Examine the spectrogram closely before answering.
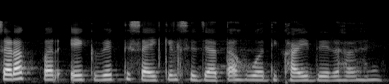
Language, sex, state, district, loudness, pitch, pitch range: Hindi, female, Uttar Pradesh, Lucknow, -22 LUFS, 205 Hz, 195-220 Hz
